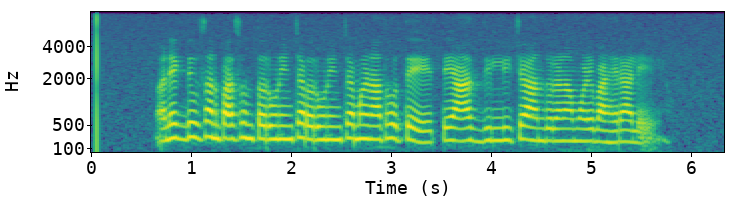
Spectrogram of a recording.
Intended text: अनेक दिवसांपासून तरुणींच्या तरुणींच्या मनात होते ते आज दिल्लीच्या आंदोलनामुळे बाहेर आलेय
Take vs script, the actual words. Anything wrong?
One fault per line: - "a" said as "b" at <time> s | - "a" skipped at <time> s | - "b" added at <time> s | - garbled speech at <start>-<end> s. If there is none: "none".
none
